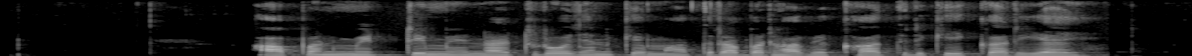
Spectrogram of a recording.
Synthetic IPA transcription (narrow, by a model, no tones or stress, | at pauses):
aːpənmɪʈːimẽnaːɪʈɾoːd͡ʒənkemaːt̪ɾabəɽ̤aːwekʰaːt̪ɪɾkikəɾɪjae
